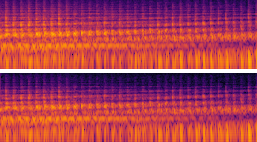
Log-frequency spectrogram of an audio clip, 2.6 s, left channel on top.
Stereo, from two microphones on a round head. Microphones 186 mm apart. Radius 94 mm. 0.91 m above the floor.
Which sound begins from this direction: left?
A helicopter, at 0.0 s.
